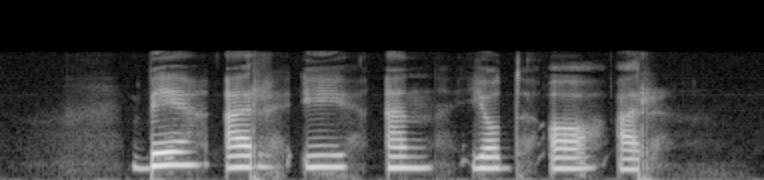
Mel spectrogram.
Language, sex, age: Norwegian, female, 31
